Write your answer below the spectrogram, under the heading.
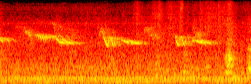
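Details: Birds singing in a backyard: three clear, whistled phrases that slide downward, repeated roughly every second, over a steady low hum and a few faint clicks.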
